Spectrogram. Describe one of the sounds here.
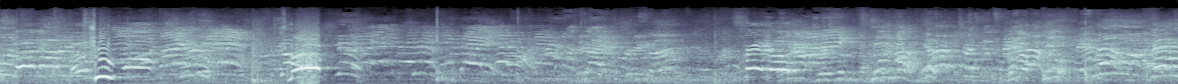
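Wrestlers thud onto a mat.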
